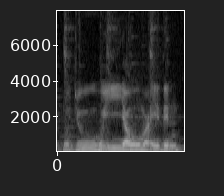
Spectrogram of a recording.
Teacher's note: Jadi huruf H ini dimasukkan ke dalam huruf ya, bukan wujuhun tapi wujuhui masuk ke dalam ya, wujuhui yauma idzin. Jadi ada dhammah tain bertemu dengan ya, maka dibaca dengung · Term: idgham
